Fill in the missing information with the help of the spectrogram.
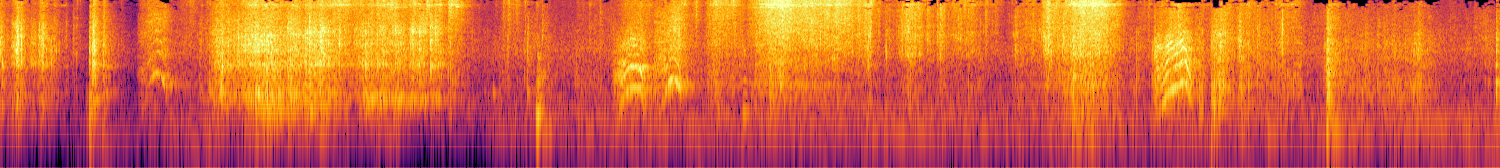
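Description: Loose coins pouring from a zippered cloth bank bag into a clear plastic tub, then the tub of change being shaken, clinking and rattling in several bursts.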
